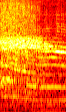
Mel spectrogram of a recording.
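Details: Brief high-pitched, musical noisy breath from a child: stridor, here from a vascular anomaly narrowing the airway.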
